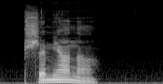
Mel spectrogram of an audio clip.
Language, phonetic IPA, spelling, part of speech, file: Polish, [pʃɛ̃ˈmʲjãna], przemiana, noun, Pl-przemiana.ogg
